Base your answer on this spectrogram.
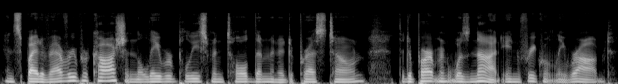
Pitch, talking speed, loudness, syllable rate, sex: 130 Hz, 195 wpm, -19 LUFS, 6.5 syllables/s, male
